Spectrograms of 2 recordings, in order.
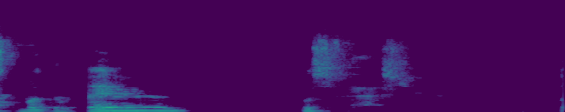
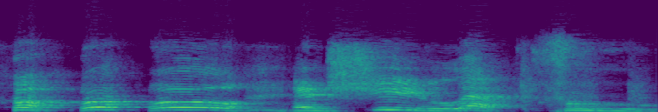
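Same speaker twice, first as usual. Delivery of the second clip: loud, high booming "Ho, ho, ho"; bear laugh; 8 semitones higher, 11 dB louder, much slower than usual. A narrator's reading. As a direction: belly laugh like a huge bear. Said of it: "The bear laughed".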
